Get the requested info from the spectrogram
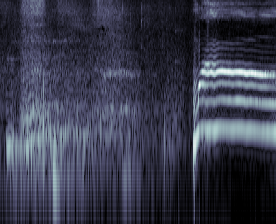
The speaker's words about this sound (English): Before you put your feet on the floor in the morning, something drives you to get out of bed. In my case, it's a very vocal cat.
